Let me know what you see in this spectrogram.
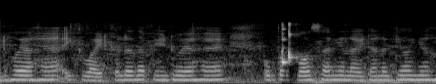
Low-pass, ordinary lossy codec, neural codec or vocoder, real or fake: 7.2 kHz; none; none; real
